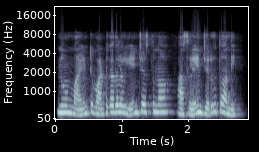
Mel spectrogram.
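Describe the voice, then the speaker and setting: A woman's voice: on the high side, quick pace, a little mellow, close to an everyday voice. A woman narrator reads a frightened young husband in a horror audiobook. He demands answers urgently, anger covering his fear. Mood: angry.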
